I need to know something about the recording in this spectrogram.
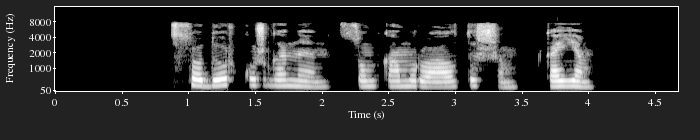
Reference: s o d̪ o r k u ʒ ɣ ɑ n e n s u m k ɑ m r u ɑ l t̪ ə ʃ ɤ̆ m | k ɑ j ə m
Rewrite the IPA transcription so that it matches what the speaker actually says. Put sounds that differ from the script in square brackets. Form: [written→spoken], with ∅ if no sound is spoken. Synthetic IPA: s o d̪ o r k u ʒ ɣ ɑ n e n s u m k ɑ m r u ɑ l t̪ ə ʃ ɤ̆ m | k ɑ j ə m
